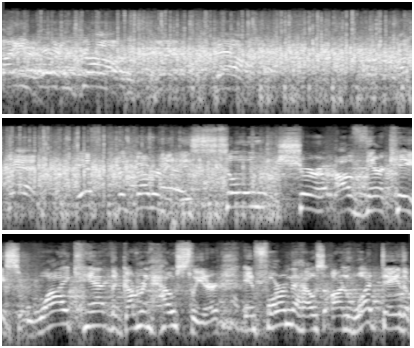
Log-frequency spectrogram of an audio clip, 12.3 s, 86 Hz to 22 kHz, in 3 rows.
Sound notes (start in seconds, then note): 4.8 some Applause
